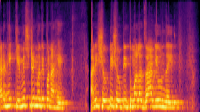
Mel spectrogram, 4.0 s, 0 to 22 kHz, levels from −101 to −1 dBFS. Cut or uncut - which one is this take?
uncut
